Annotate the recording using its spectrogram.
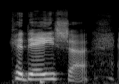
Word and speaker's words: Kadasha: But your name's Kadasha. Is that how you say it? – It's Kadasha. So it's Kadasha. A long A. – Kadasha.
